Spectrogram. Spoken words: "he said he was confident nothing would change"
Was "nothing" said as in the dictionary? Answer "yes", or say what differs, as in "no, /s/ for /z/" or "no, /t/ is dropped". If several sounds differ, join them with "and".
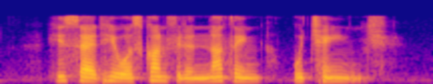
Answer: yes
